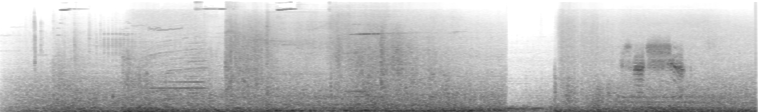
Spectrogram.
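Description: Ship weapons on a Firespray Gunship fire during space combat in the game Starfield, with loud, dense booming bursts and explosions that run almost continuously and drop out briefly near the end.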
